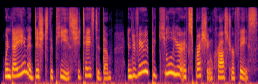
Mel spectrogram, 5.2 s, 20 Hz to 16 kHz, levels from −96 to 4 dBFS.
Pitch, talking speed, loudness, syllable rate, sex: 290 Hz, 185 wpm, -17 LUFS, 5.2 syllables/s, female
